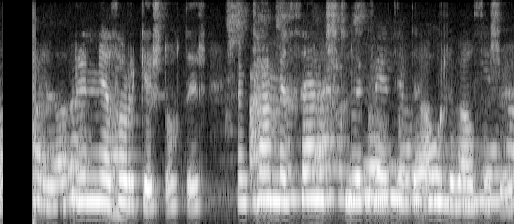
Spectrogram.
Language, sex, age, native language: Icelandic, female, 11, Icelandic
